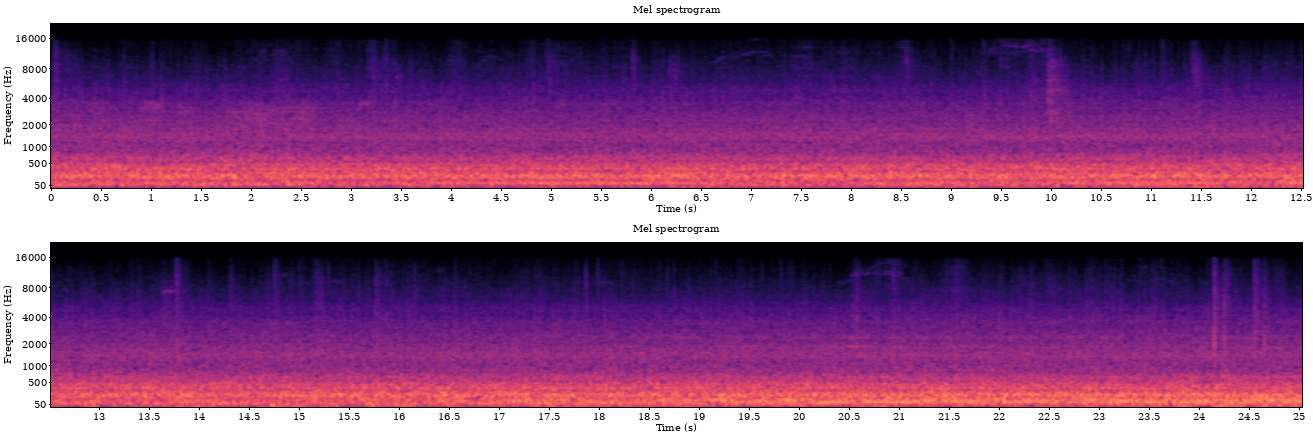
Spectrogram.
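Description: Steady low rumble of a moving MBTA commuter rail coach, heard from inside the car.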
